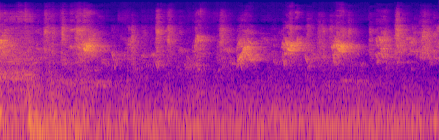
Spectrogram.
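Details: Cockatiel parrots in breeding season giving scattered harsh squawks, a few louder calls standing out around the first and third to fourth seconds over a soft background chatter.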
